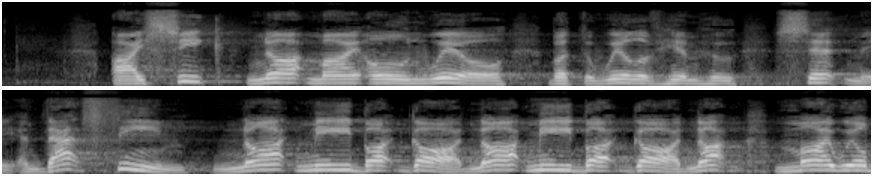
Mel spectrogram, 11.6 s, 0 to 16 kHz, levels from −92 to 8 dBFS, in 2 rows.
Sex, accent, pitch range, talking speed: male, American, 135-195 Hz, 145 wpm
